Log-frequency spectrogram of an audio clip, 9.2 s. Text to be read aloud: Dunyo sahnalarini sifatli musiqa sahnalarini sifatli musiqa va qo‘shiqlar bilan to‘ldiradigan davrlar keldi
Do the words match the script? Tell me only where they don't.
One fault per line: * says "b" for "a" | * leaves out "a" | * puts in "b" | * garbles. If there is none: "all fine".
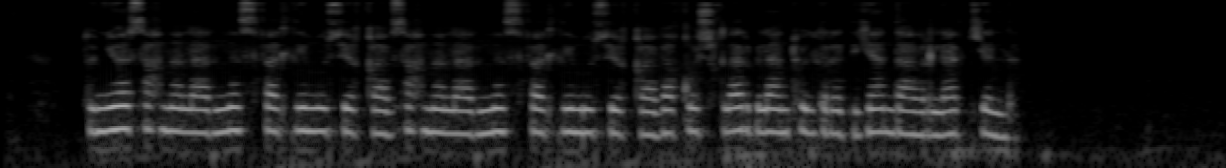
all fine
